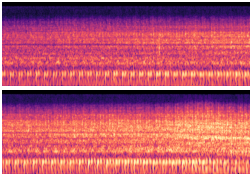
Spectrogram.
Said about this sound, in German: oh, es kommt ein Trecker. Ein schöner alter Trecker. Sehr schön. Den warten wir mal eben ab. Ist ja auch ein cooles Geräusch, ne? Ducke, ducke, ducke, ducke, ducke, ducke, ducke.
